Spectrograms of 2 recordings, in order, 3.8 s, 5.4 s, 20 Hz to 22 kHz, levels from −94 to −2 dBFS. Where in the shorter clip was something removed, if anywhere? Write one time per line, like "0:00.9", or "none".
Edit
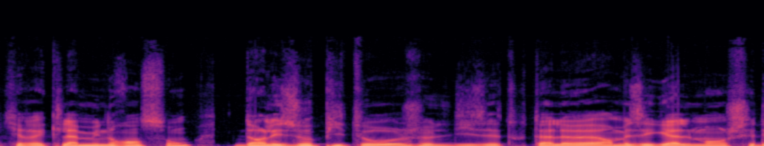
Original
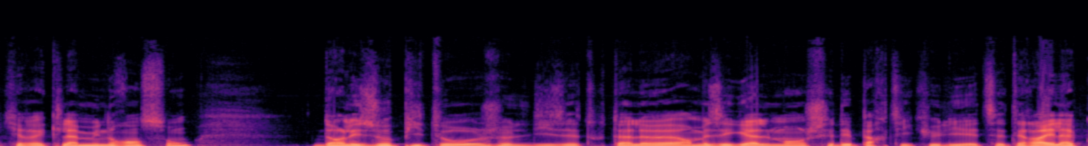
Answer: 0:01.1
